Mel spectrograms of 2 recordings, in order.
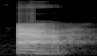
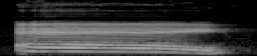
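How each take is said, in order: First: The vowel is a short 'ah' sound. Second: The vowel is a long 'ay' sound.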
